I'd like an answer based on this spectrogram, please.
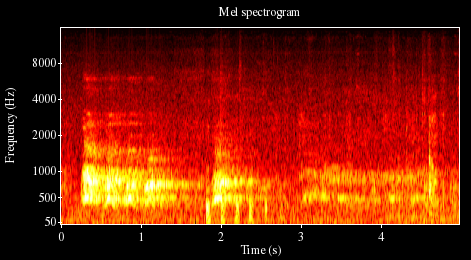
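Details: Dogs on Mount Etna near Tardaria, Pedara, Sicily, filmed in 2015 while being called over by a man; drawn-out whining, yelping tones with a quick burst of short pulses midway, and a man's voice nearby.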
